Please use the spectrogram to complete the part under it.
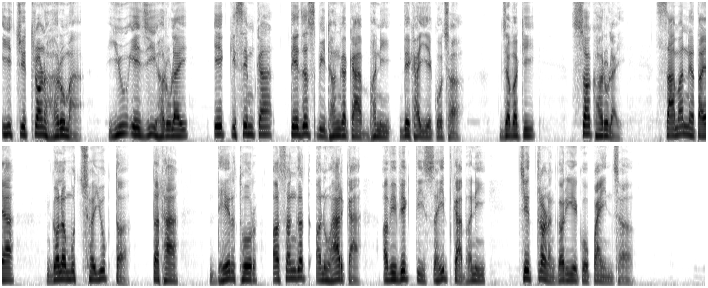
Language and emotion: Nepali, neutral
